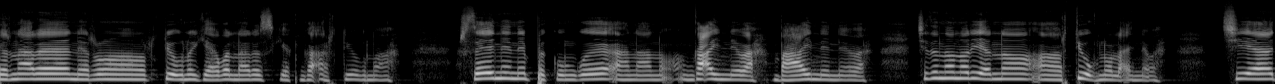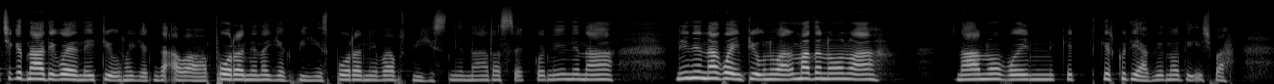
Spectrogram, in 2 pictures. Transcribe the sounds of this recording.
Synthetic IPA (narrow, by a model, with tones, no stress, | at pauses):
pe˧ɾna˧ɾe˦ne˧ɾo˦ɾt̪ju˧ɡno˧ja˨kba˦na˧ɾa˦sja˧kŋɡa˨ʔɾt̪ju˧ɡno˧a˧ | ɾse˦jni˧ne˧pe˨ɾko˨ŋɡʷe˦a˧na˧no̰˧˨ŋɡa˦jni˧ba˨mba˨˧jni˧ne˧ba˧t͡ʃi˦d̪e˦no˦no˦ɾje˧no˦˧ɾt̪ju˧ɡnu˧la̰˧˨jni˨ba˨ | t͡ʃi˦a˦t͡ʃi˦ke˦t̪na˦d̪i˧ɡwe˧ne˧˦t̪ju˧ɡnu˧je˨kŋɡa̰˧˨ʔba˨po˦ɾa˧ni˧na˦je˧kbi˨spo˦ɾa˧ni˧ba˧bi˨sni˧na˧ɾa˧se˧ko˧ni˦ni˧na˦ | ni˦ni˧na˦kwʷe˦˧jnt̪ʲju˧knu˧ba˧˦ma˦d̪a˦no˦n˦a˧˦ | na˧nu˦bwe˧˦n˧kki˦ɾku˦d̪ja˨kd̪i˧no˦d̪i˨t͡ʃba˨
